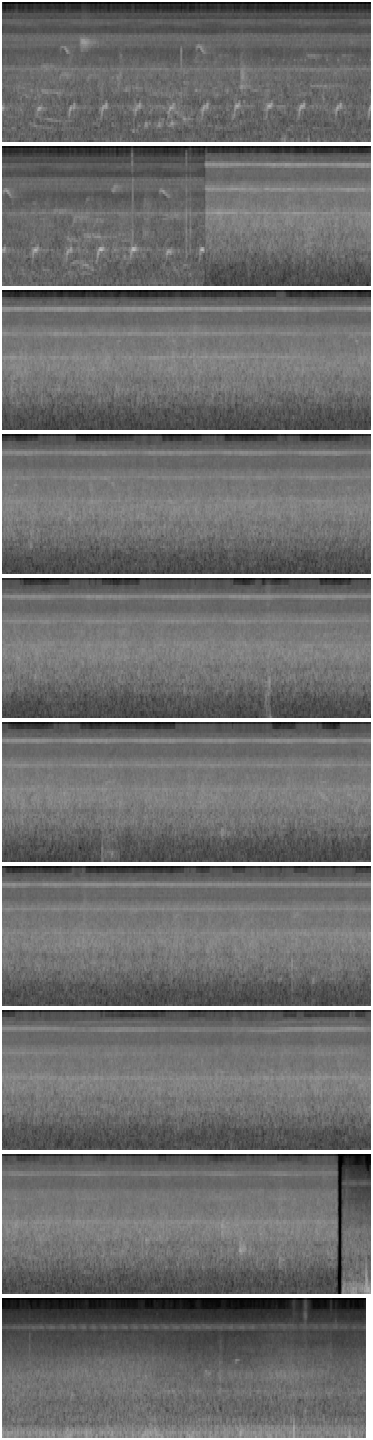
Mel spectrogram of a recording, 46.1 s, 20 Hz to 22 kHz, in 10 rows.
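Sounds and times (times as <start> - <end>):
thin high constant tones: 0.0 - 38.2
outdoor hiss: 6.9 - 41.2.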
